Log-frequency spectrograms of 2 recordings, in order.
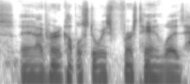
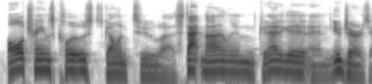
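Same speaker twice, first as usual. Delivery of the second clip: slow, loud, drawn-out announcer imitation, pitched higher; imitating the Penn Station announcement, slow and loud; mock station announcement; 4 semitones higher, 7 dB louder, slower than usual. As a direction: call it out like the station loudspeaker. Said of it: "specifically them saying".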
